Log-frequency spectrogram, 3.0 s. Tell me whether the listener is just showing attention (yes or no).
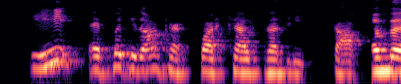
no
